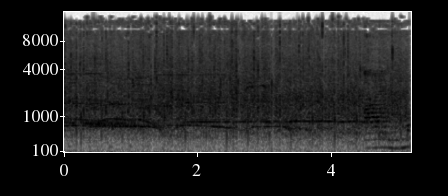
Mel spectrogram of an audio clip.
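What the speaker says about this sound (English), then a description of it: "I'd like to have a great round of applause for our very good friends" A festival crowd at Wurstfest gives loud, sustained applause for a polka band, with a held tone and faint sounds of voices running beneath the clapping.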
